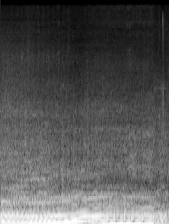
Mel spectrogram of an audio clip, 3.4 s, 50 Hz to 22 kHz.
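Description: Porsche 356 engine revving nearby at a car show, a loud, rough, low flat-four drone that rises and holds in pitch before dropping suddenly near the end.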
